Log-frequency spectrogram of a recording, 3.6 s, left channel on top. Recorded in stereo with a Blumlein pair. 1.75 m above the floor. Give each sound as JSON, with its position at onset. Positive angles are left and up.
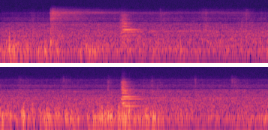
{"t": 1.6, "sound": "a violin", "azimuth_deg": -65, "distance_m": 0.8}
